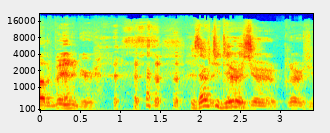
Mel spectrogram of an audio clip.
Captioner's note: both laughing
